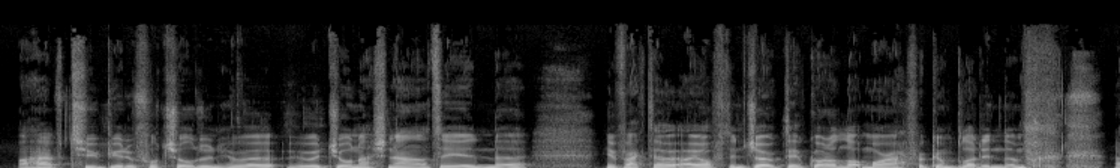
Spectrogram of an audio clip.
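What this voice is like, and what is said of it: British English accent. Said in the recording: “As people can probably hear from my accent, I am not from Africa. I'm from the UK.”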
